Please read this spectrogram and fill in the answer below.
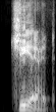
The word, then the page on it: geoid: American English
